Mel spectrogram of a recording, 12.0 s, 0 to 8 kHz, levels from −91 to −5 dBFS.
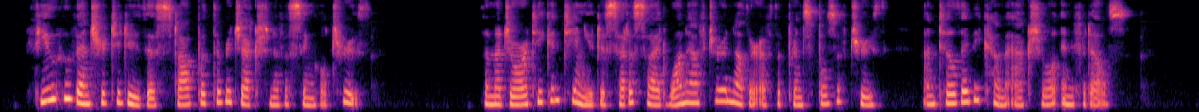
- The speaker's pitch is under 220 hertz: No, high, 235 Hz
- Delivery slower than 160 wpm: No, average, 165 wpm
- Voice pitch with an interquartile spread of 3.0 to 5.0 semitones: Yes, average, 4.4 semitones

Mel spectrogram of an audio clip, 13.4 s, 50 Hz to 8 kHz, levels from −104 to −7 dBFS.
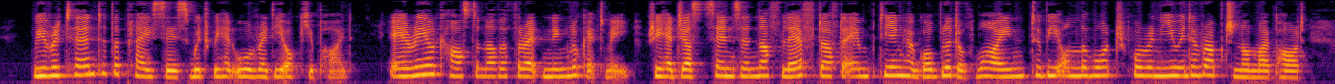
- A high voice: Yes, high, 245 Hz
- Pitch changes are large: No, narrow, 2.6 semitones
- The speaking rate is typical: Yes, average, 185 wpm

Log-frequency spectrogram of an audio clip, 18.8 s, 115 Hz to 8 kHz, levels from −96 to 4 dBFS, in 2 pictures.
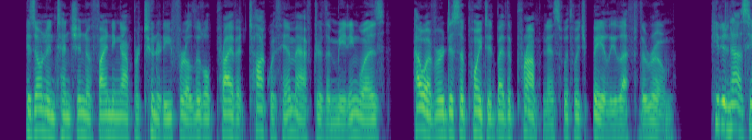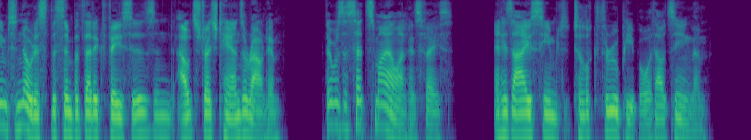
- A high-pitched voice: No, low, 125 Hz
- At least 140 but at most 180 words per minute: No, average, 200 wpm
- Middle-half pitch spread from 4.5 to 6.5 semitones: No, average, 3.6 semitones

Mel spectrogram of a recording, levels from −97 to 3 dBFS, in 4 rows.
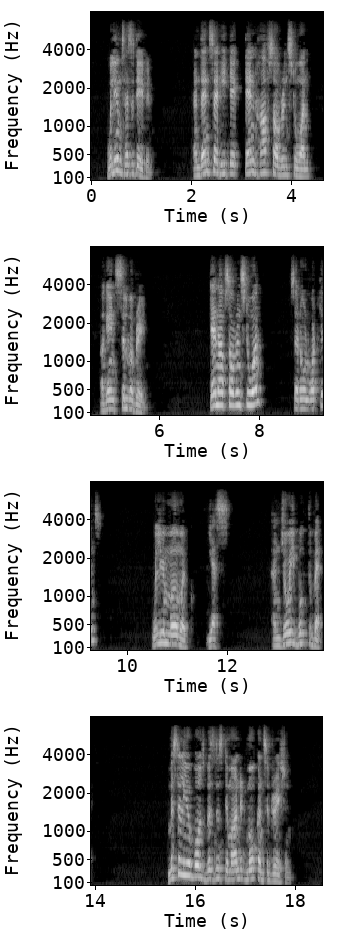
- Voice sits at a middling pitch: Yes, medium, 170 Hz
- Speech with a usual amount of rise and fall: Yes, average, 4.6 semitones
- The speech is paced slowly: Yes, slow, 120 wpm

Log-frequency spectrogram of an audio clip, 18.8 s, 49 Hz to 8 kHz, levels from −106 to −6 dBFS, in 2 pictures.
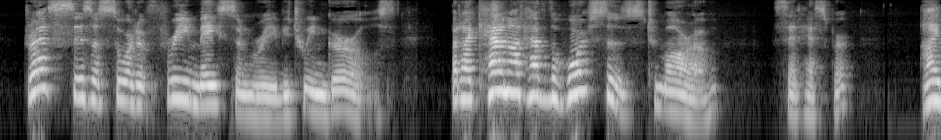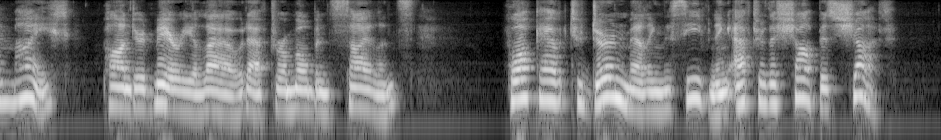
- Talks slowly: Yes, slow, 125 wpm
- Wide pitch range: Yes, wide, 7.7 semitones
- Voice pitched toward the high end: No, medium, 180 Hz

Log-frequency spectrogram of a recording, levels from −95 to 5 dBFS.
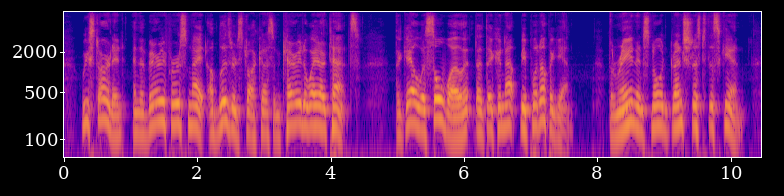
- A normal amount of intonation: Yes, average, 3.7 semitones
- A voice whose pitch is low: No, medium, 155 Hz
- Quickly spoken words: Yes, fast, 220 wpm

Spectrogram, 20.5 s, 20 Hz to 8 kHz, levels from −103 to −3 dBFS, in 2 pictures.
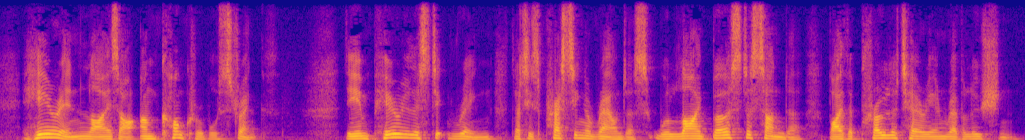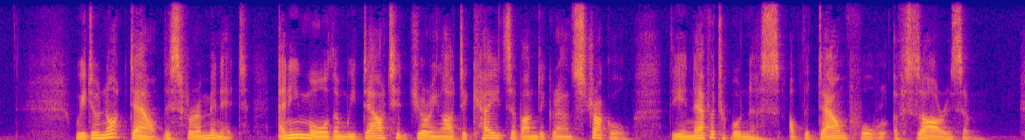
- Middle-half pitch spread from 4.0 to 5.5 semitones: Yes, average, 4.3 semitones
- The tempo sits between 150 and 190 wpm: No, average, 140 wpm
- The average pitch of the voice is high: No, low, 125 Hz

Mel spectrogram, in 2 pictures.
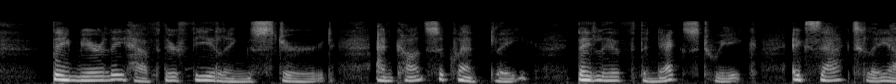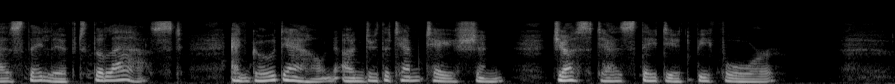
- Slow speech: Yes, slow, 100 wpm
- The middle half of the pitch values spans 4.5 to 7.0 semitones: Yes, average, 5.1 semitones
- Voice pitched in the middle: Yes, medium, 165 Hz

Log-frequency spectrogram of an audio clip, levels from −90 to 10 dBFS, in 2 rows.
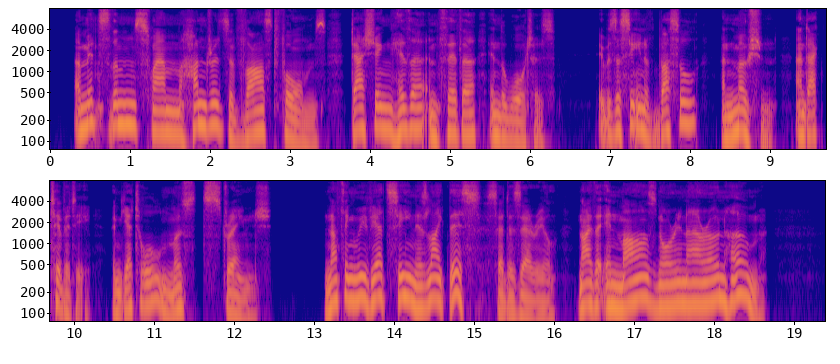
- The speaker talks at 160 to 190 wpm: No, average, 145 wpm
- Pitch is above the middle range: No, low, 135 Hz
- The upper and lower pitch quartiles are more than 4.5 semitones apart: Yes, wide, 5.4 semitones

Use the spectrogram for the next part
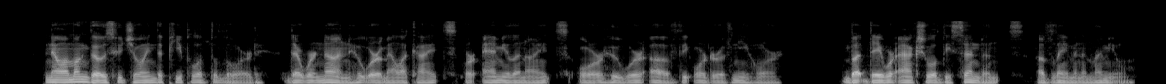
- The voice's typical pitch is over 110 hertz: No, very low, 85 Hz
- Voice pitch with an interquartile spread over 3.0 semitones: No, average, 2.7 semitones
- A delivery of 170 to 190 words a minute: Yes, average, 185 wpm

